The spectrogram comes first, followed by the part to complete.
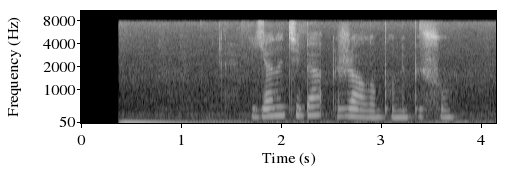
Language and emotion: Russian, neutral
